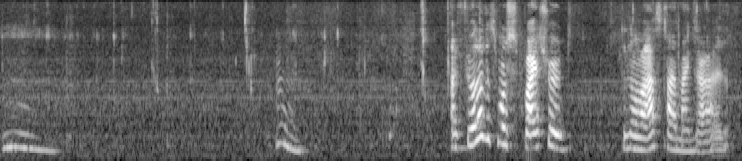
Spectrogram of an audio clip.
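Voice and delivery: chewing while talking; talking between bites of food; mouth full. Real, not acted. Seen 3: Holds empanada, chewing with puffed cheeks; bites happen only before/after.

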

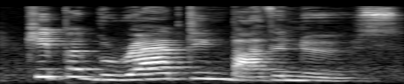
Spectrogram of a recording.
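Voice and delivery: ordinary delivery

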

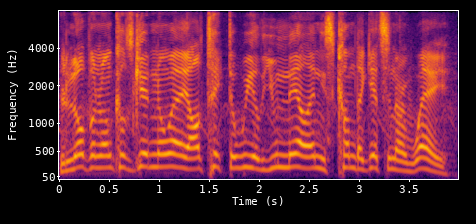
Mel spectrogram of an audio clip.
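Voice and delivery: high, quick character voice; urgent game partner. Acted. Partner takes the wheel as the uncle escapes, high urgent voice.

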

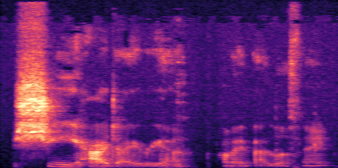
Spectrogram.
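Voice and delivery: hushed confession, voice gone breathy; embarrassed whisper about the dog. Real, not acted. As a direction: whisper it like a secret.

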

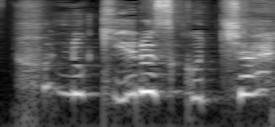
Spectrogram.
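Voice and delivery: high, loud fearful plea; dreading. A narrator's reading. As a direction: Annie covers her ears, high and fearful. Annie se tapó los oídos.

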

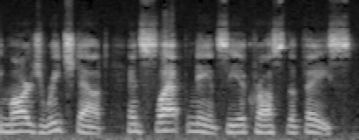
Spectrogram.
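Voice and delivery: usual speaking voice

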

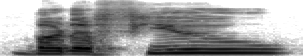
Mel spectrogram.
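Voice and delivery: "but a" light, FEW high and drawn out; two unstressed syllables, then hold "few", slowly; anapest. Shown as a demonstration. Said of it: "starts with another anapest".

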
